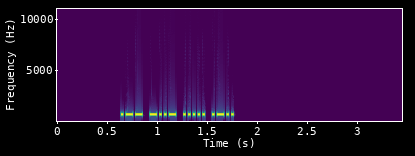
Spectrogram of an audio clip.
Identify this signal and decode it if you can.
Morse code, heard as a keyed tone, about 52 wpm, 700 Hz. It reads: WX5L
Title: USA Call Signs - 4 Characters - 50wpm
